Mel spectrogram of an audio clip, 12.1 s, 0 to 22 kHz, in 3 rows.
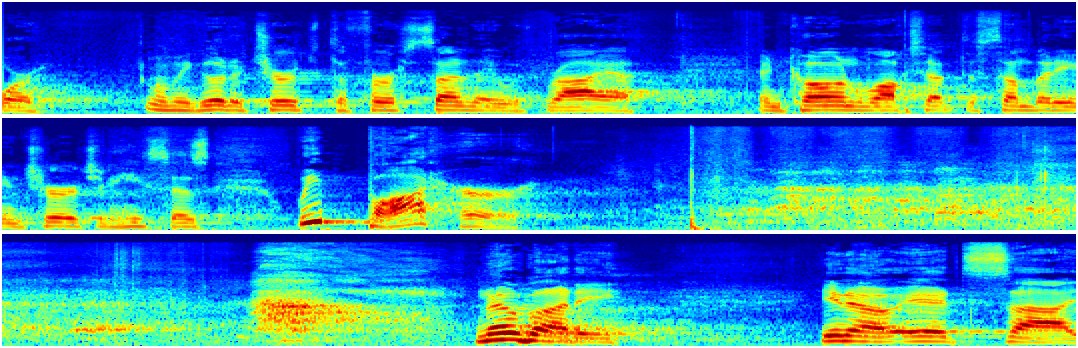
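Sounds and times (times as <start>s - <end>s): audience laughing softly: 6.5s - 9.5s.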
